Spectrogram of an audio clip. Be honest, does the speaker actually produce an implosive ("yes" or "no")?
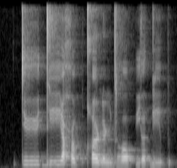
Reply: yes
